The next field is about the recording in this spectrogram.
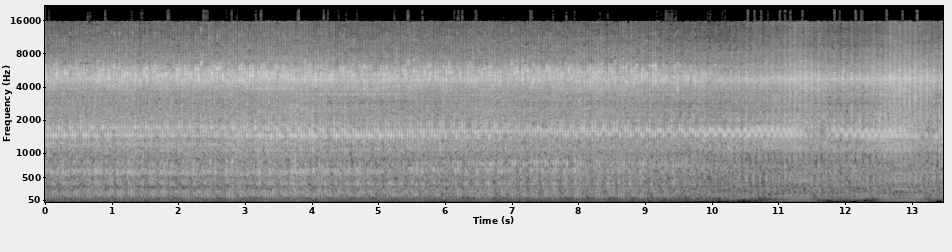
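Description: A steady diesel idle with a dull, uneven knock repeating about twice a second over the clatter; a knock whose source isn't pinned down.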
